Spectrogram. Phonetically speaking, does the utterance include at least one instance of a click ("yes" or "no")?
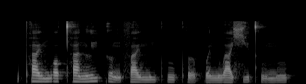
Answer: no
